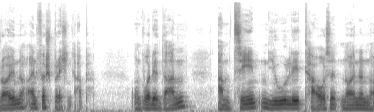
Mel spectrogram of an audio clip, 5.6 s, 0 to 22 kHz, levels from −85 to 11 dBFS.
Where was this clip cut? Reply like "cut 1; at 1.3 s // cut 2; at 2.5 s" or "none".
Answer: cut 1; at 2.1 s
